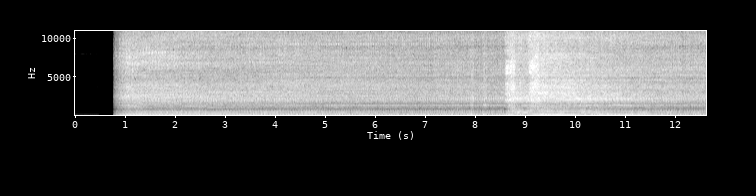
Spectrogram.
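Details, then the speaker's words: 1981 Honda CM200T single-cylinder bike test run after carburetor cleaning, before further tuning: runs steadily, then revs around nine seconds and picks up unevenly; carburetor still getting too much air (lean mixture suspected); rough running when revved. "as you can hear the carburetor still has too much air coming into it at this point"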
